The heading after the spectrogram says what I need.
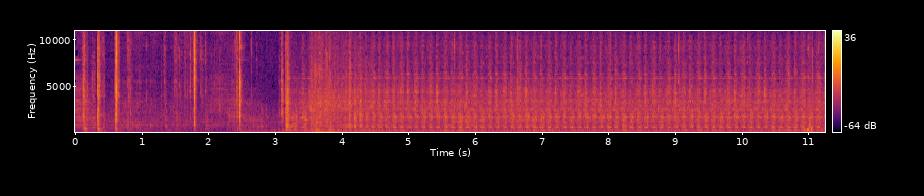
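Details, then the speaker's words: Classic Fiat Spider with a new electric fuel pump on a relay and fuel reaching the carburetor: a few clicks, then steady cranking about two turns a second that never catches. Owner suspects a flooded cylinder; the carburetor was later found gummed up. "That's just the starter fluid going, not the actual motor, but there is fuel getting in there, so sounds like we might have a flooded cylinder. Something is amok."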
